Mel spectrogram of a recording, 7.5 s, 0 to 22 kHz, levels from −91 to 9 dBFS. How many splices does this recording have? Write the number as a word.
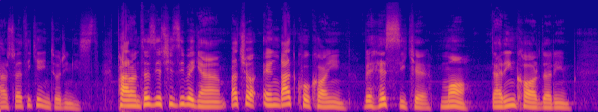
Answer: one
